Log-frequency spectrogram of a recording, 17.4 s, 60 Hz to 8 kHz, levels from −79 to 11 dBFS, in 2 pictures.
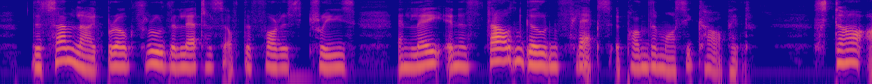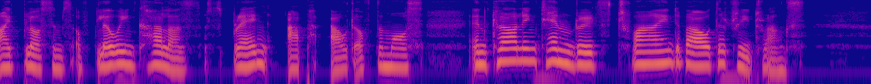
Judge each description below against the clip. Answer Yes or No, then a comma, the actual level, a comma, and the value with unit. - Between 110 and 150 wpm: Yes, average, 145 wpm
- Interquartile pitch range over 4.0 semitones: No, average, 3.3 semitones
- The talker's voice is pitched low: No, medium, 170 Hz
